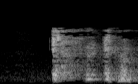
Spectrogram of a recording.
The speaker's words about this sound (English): Excuse me, this is the first time I really talked a lot in the last 10 days. I may cough a little bit yet this morning.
